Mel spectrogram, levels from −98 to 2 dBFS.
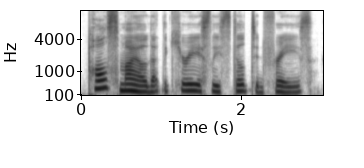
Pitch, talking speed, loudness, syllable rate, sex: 200 Hz, 140 wpm, -15 LUFS, 4.4 syllables/s, female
